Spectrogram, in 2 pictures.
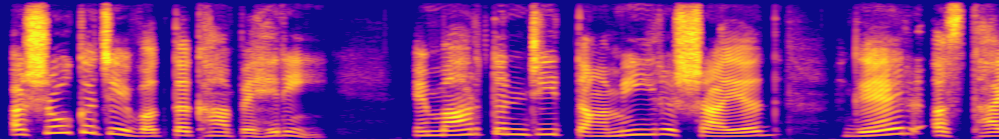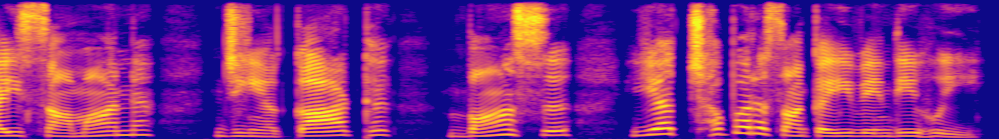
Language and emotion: Sindhi, neutral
